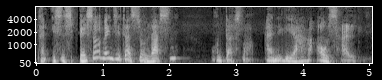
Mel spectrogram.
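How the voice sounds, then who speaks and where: A man's voice: on the high side, very animated, normal speed, vocal fry, a little mellow, breathy edge, exaggerated voice. A man doing a brusque, haughty woman eye doctor. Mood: curt. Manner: brusque, commanding.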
